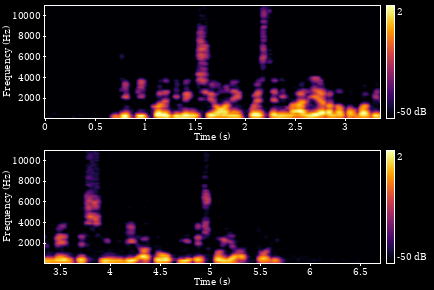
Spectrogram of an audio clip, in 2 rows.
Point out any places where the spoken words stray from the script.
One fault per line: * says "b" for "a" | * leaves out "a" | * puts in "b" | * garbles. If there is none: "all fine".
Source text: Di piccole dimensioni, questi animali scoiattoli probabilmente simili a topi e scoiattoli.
* says "erano" for "scoiattoli"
